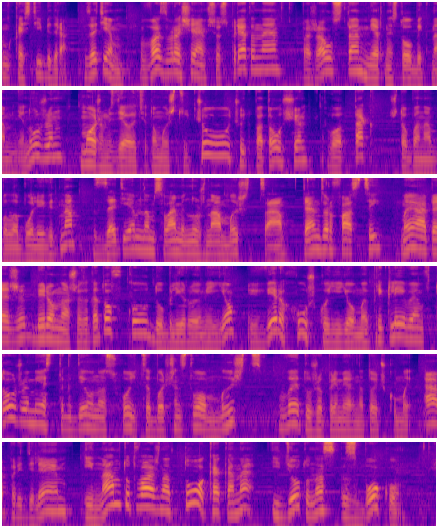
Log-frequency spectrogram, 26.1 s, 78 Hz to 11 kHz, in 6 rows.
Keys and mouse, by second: 0.6-6.4 alt+shift+middle drag, 0.7 alt+Tab, 1.8 alt+h, 2.6 click, 4.0 h, 5.0 Tab, 5.5-7.3 drag, 6.1 alt+s, 7.3 middle click, 7.5 Tab, 7.9-9.4 drag, 9.4-15.6 middle drag, 14.1 shift+d, 15.4 Tab, 15.6 click, 15.6-21.8 middle drag, 20.0 ctrl+g.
